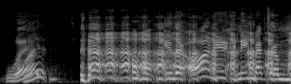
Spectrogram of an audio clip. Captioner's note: everyone laughing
